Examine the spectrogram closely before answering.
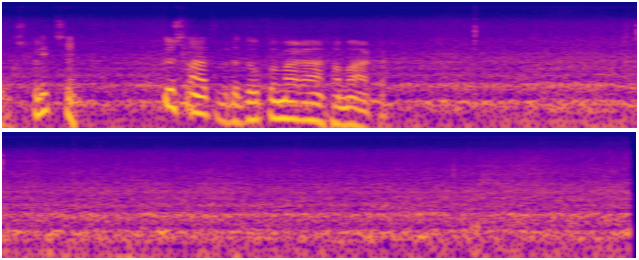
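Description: Honeybees buzz steadily in a dense swarm close by.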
